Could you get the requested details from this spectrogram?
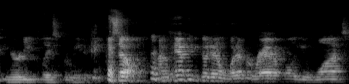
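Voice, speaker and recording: A man's voice with audible room echo. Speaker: transit agency presenter. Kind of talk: briefing presentation. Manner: loud; casual, filler-heavy.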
